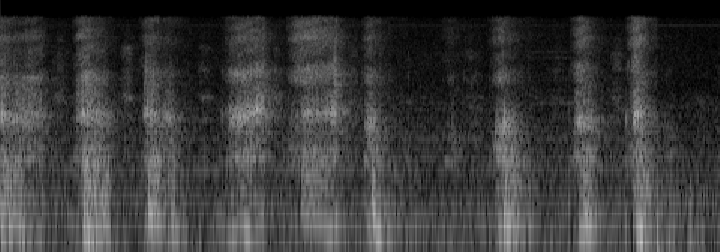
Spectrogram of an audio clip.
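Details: Maltese small-breed dog reverse sneezing: rapid, repeated harsh snorting inhalations in a run, typical of reverse sneezing in small breeds.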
